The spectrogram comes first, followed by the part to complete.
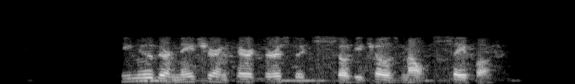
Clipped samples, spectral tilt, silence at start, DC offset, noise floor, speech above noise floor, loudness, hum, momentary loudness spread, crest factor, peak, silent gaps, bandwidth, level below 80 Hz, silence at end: under 0.1%; -9 dB/octave; 1.2 s; under 0.1%; -82 dBFS; 65 dB; -18 LUFS; none; 10 LU; 16 dB; -2 dBFS; none; 3.8 kHz; -58 dBFS; 0.85 s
